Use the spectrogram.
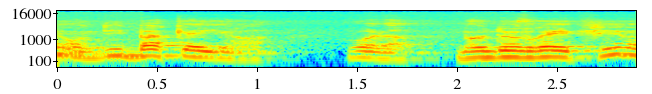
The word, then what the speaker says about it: Baqueira: Normalement, Baqueira c'est Vaqueira, mais on prononce le V, se prononce en B, on dit Baqueira. Voilà. Mais on devrait écrire notre station de Vaqueira, mais on prononce Baqueira.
